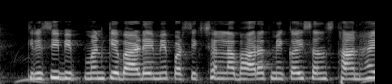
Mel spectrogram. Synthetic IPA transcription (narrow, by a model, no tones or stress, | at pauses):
kɾɪʃibɪpmənkebaːɽemẽpɾəsɪkʃʰənlabʱaːɾət̪mẽkɐisə̃nst̪ʰaːnɦɛ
